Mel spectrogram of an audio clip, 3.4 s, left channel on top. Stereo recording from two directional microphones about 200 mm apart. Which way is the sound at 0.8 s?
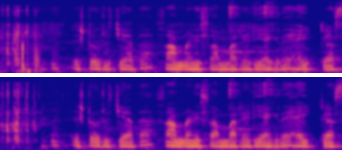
50° right (ahead or behind).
